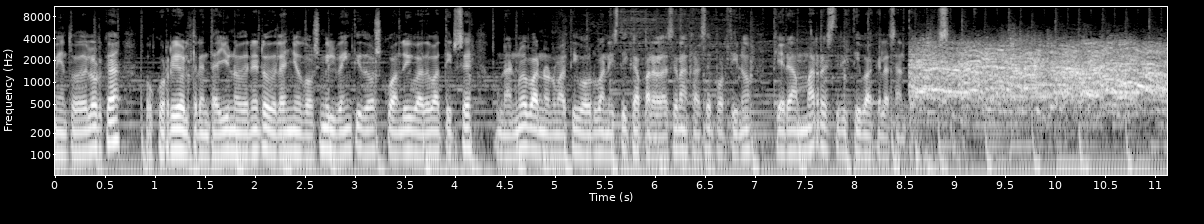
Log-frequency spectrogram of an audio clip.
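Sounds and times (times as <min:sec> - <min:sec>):
speech: 0:00.0 - 0:09.4
crowd uproar of livestock farmers storming the Lorca town council plenary: 0:08.5 - 0:11.1.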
